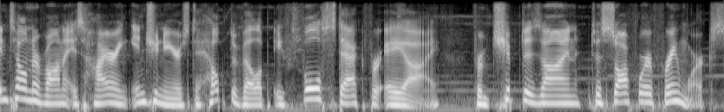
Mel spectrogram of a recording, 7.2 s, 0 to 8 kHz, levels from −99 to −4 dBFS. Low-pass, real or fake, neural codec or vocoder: 7.2 kHz; real; none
